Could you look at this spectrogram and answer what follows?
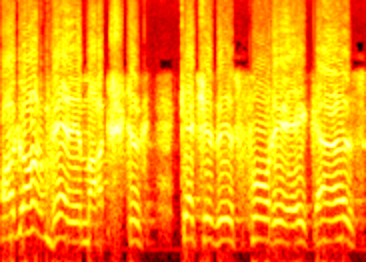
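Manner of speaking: put-on English accent in character voice. Retelling selling a property to a little guy while putting on an english accent. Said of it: "I had an English accent".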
